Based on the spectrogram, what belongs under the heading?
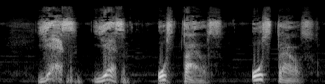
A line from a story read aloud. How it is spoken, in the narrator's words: Excitedly, the Nigerian security chief said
